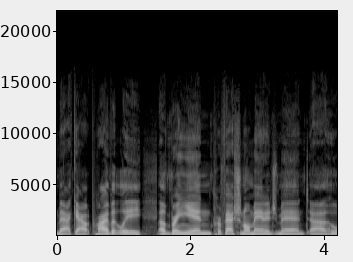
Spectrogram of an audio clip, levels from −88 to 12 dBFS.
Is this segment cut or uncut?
cut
